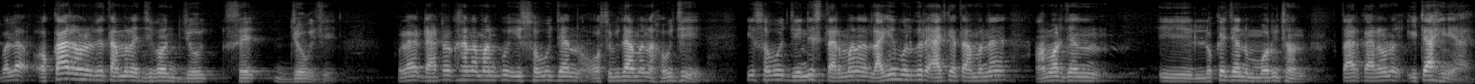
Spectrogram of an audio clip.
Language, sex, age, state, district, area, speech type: Odia, male, 60+, Odisha, Bargarh, rural, spontaneous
